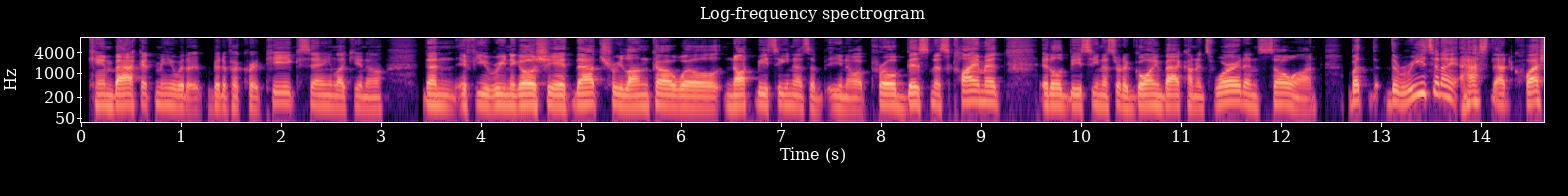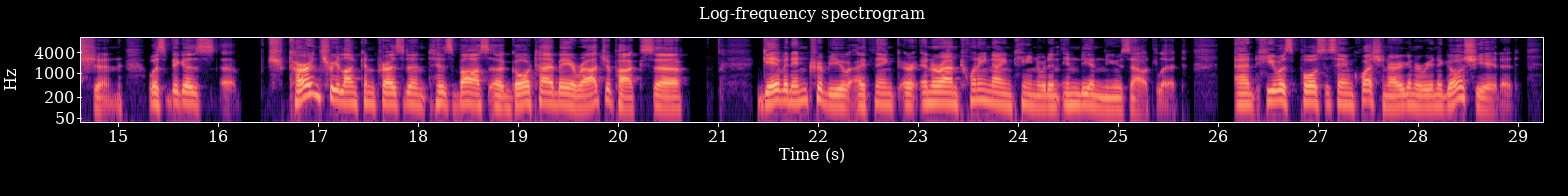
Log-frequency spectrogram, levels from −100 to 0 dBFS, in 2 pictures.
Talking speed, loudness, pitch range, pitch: 190 wpm, -21 LUFS, 120-145 Hz, 130 Hz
